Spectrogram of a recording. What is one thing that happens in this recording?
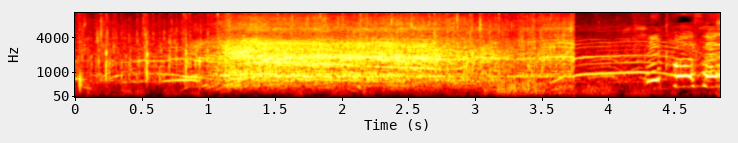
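A crowd of spectators cheers and shouts outdoors.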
